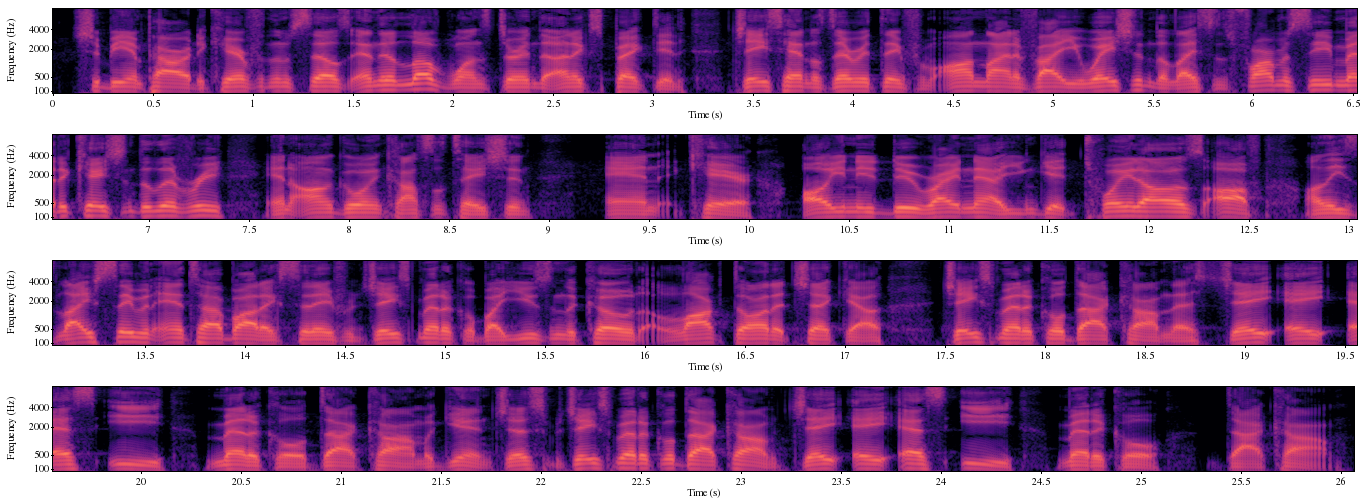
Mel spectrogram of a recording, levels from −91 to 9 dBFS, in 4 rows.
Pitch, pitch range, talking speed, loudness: 110 Hz, 100-120 Hz, 150 wpm, -26 LUFS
